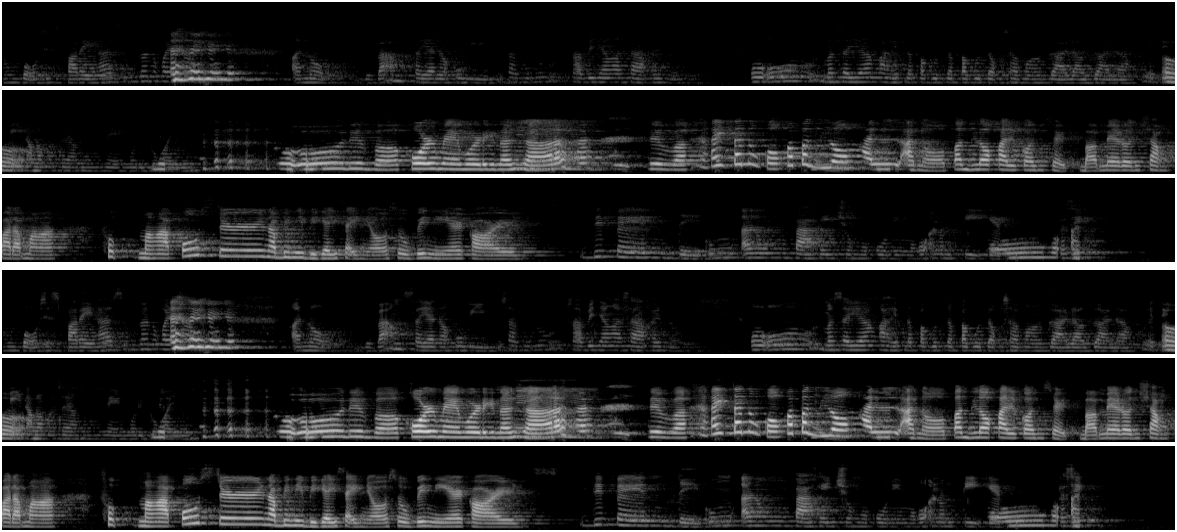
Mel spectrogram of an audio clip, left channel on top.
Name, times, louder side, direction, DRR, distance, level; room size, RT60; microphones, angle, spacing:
voice 1, 0.0-14.2 16.8-17.7 19.8-20.3 29.2-33.5 34.0-34.2, right 3 dB, 75° right, 6 dB, 3.3 m, -44 dB
voice 2, 1.7-2.3 11.6-11.9 13.2-13.4 14.5-28.6 33.3-34.2, right 4 dB, 60° right, 13 dB, 0.7 m, -25 dB
24.0 x 24.0 x 6.1 m, 1.1 s
head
